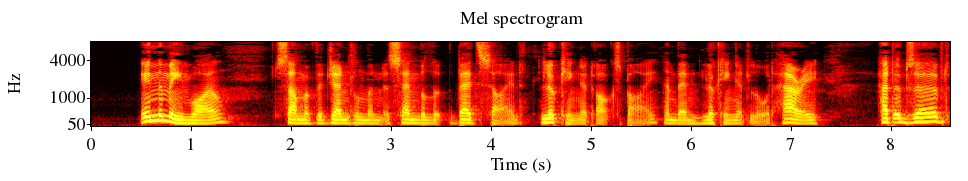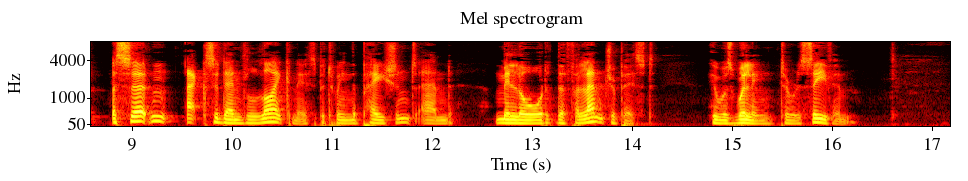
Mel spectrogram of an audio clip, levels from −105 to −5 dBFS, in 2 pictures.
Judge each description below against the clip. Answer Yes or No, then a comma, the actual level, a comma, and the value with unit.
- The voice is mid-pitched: No, low, 115 Hz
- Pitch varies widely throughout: No, average, 4.2 semitones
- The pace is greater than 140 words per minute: No, slow, 135 wpm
